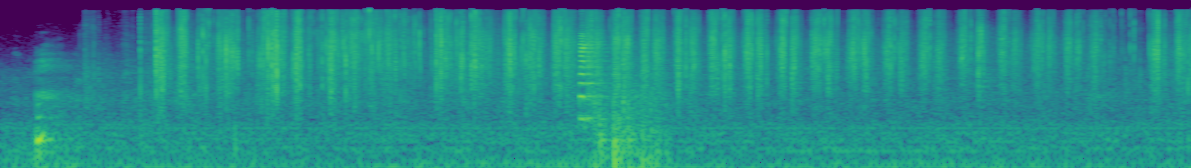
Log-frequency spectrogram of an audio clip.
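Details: Rapid crinkling and tearing noises fill a small indoor room, with faint background speech and no animal voice.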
